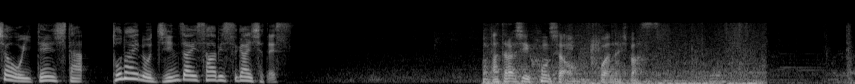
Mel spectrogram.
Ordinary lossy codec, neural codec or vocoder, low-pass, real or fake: none; none; 7.2 kHz; real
